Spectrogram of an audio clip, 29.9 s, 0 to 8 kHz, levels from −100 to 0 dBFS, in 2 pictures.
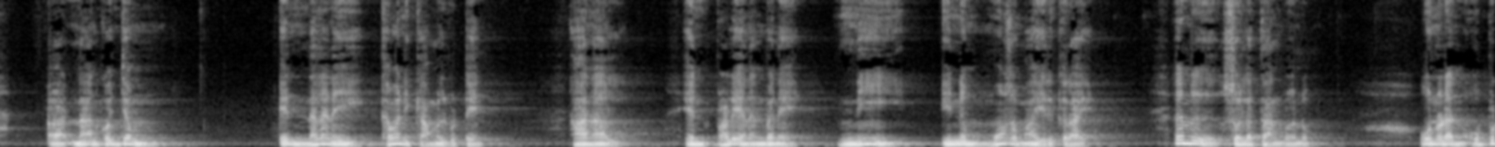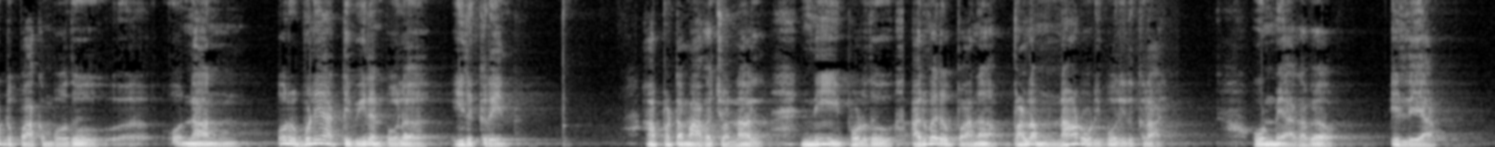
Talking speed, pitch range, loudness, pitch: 75 wpm, 105-135 Hz, -13 LUFS, 120 Hz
